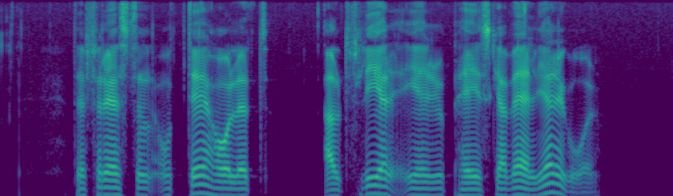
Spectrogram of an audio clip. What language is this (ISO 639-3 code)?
swe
